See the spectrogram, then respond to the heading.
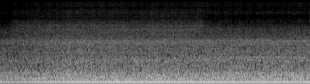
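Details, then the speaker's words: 1940s Ford tractor engine, cold, after carburetor adjustments, while trying to lower the idle: a steady, fast, even idle with a firm low drone and no misses, so idle speed is too high. It is charging, with 30 psi oil pressure cold and no smoke. "seems to be idling pretty high son of a gun the thing's actually running it's charging"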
